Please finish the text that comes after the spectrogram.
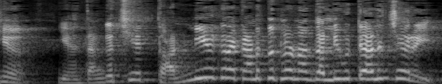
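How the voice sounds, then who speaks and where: A man plays a hot-headed village rival in a cartoon, spitting taunts and threats in a Madurai Tamil accent. His voice sits fairly high for a man, with a challenging edge. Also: big pitch swings, fast, muffled recording. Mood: menacing. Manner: taunting and menacing.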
